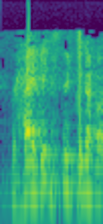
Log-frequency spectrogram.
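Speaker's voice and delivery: real laugh on the words. Real, not acted. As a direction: laugh it off lightly. Laughs at own remark.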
